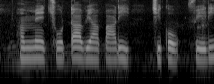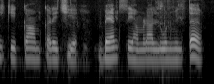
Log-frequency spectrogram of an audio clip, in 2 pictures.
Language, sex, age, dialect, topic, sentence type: Maithili, female, 31-35, Angika, banking, question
